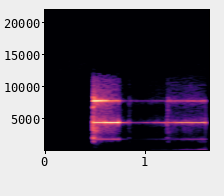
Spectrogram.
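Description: A bright, high bell rings sharply, then rings again more softly about a second later, its metallic tone lingering over a faint low rumble.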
